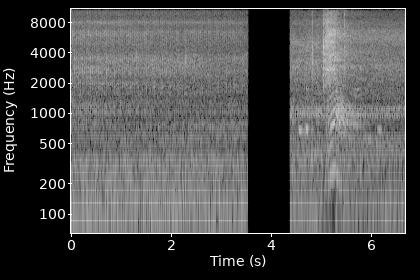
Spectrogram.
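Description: Condenser fan motor of a Nissan NV350 van running noisily and weakly, a steady droning whir with engine idle underneath, interrupted by a brief silent gap and followed by a short rattling burst.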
